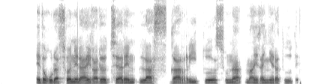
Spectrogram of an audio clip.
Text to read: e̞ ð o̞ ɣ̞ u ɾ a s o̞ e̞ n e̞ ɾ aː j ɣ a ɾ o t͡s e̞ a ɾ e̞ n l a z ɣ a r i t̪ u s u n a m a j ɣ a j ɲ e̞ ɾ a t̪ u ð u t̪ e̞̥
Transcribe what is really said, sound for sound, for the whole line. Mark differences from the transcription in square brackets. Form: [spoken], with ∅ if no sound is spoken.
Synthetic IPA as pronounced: e̞ ð o̞ ɣ̞ u ɾ a s o̞ e̞ n e̞ ɾ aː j ɣ a ɾ o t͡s e̞ a ɾ e̞ n l a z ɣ a r i t̪ u s u n a m a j ɣ a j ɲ e̞ ɾ a t̪ u ð u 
